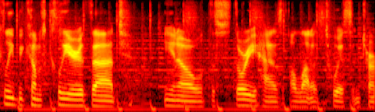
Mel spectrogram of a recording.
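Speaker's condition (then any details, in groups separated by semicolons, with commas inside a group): No condition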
